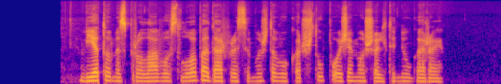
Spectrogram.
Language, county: Lithuanian, Marijampolė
